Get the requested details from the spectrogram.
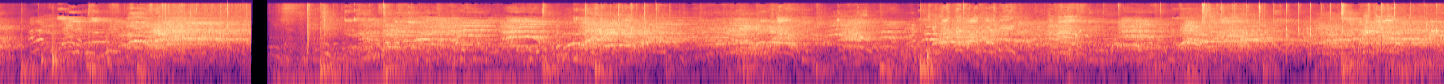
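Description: Spectators and young girls cheer and shout in a large echoing gym.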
